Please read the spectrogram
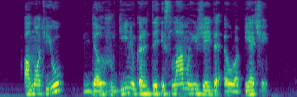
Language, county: Lithuanian, Klaipėda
